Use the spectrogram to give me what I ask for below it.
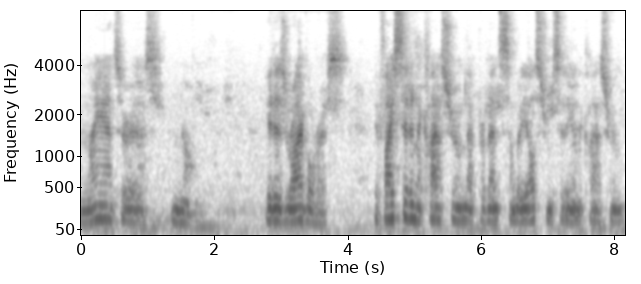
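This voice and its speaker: There is audible room echo as a man speaks at a moderate pace. He leaves long, frequent pauses. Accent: American. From United States. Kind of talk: explanatory interview answer.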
